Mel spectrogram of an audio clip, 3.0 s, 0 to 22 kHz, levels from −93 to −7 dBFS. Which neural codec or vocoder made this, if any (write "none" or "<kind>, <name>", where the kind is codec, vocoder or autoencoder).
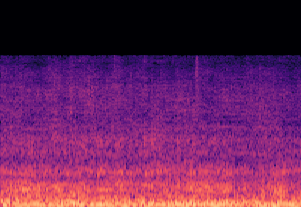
codec, SNAC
